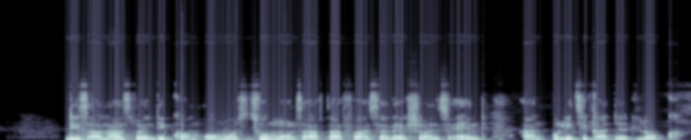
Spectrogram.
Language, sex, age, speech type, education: Nigerian Pidgin, male, 30-45, spontaneous, tertiary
